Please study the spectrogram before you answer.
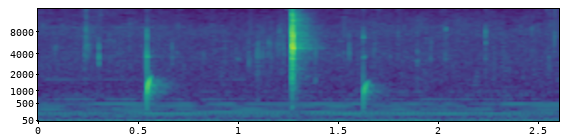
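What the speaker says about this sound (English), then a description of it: "pop where you flick your cheek? I do." Three short, hollow pops spaced unevenly, like a cheek being flicked, over a quiet low hum.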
